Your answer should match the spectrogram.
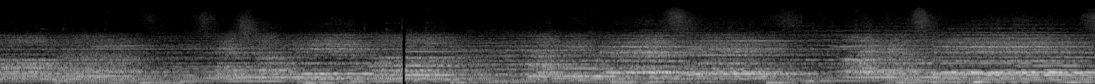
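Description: Christmas music: a choir singing sustained notes over instrumental backing.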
